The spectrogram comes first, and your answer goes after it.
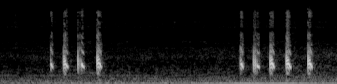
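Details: Toad calling to find a mate: two bursts of four to five short, harsh pulsed notes, mid-pitched and rattling, about two seconds apart, over a quiet, low background hum.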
